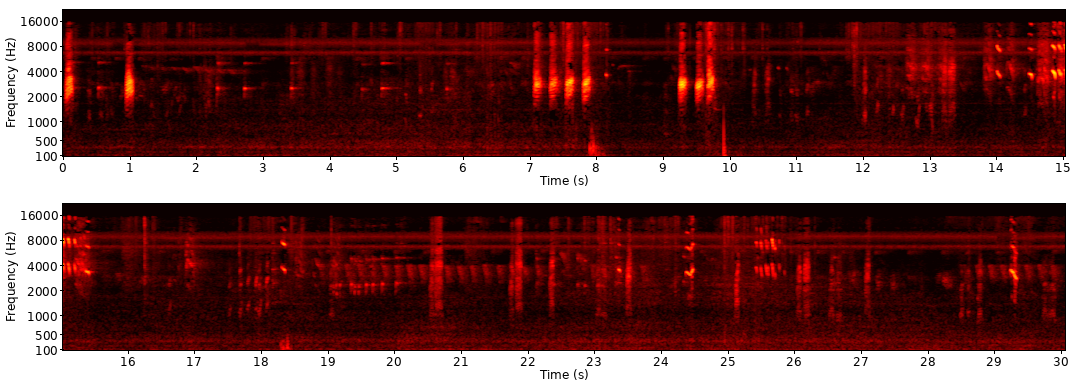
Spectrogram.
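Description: Small birds calling in short bursts of chirps and chatter, loudest about seven to ten seconds in and again around fifteen seconds, with a brief fast rattle later and a few knocks in between.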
